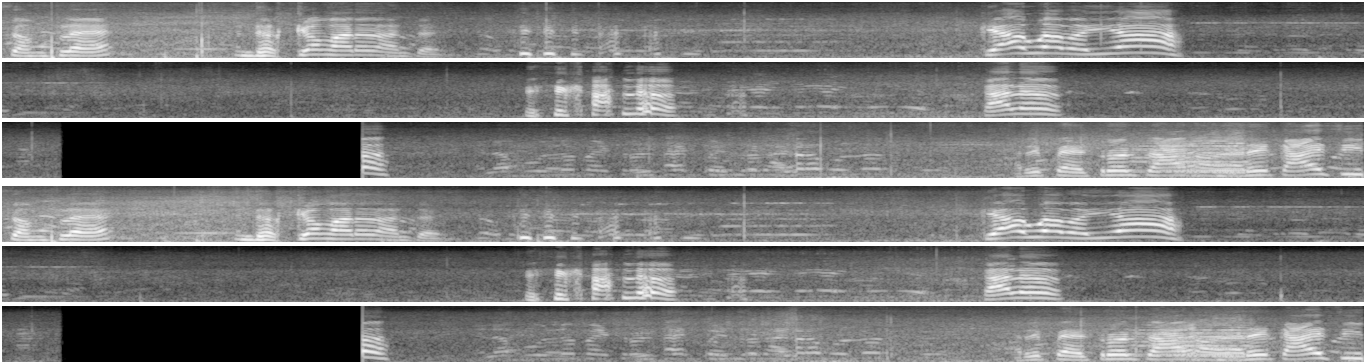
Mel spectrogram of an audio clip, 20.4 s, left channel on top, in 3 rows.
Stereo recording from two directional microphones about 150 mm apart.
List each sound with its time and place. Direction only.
0.0 s speech: 10° left (ahead or behind)
4.9 s speech: 20° left (ahead or behind)
5.4 s speech: 5° left (ahead or behind)
9.4 s speech: 10° left (ahead or behind)
11.7 s speech: 10° left (ahead or behind)
15.4 s speech: 10° left (ahead or behind)
17.2 s speech: 5° right (ahead or behind)
18.7 s speech: 10° left (ahead or behind)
